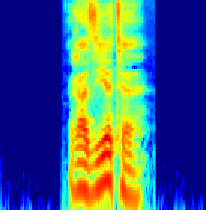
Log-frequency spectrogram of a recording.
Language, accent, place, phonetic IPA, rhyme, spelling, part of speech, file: German, Germany, Berlin, [ʁaˈziːɐ̯tə], -iːɐ̯tə, rasierte, adjective / verb, De-rasierte.ogg
- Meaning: inflection of rasieren: 1. first/third-person singular preterite 2. first/third-person singular subjunctive II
